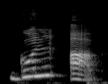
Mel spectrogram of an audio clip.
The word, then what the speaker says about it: गुलाब: अब जो नेम है ट्रॉपिकल साइक्लोन गुलाब का, इसको प्रोनाउंस कैसे करना है in case the people don't know, it इज गुल-आब।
